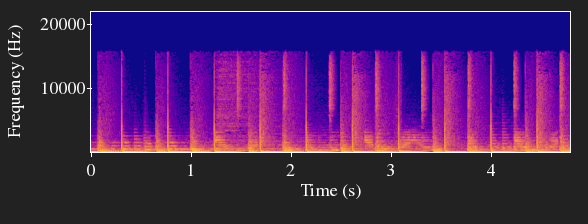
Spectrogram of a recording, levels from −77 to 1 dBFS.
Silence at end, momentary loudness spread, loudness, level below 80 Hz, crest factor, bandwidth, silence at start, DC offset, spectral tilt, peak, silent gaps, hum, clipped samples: 0 s; 1 LU; -13 LUFS; -10 dBFS; 10 dB; 15.5 kHz; 0 s; under 0.1%; -6 dB/octave; 0 dBFS; none; none; under 0.1%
